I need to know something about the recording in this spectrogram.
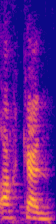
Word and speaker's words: Arcane: bon faut absolument qu'on parle d'arcain ou arkanane si vous le prononcez à la française mais la dinguerie de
